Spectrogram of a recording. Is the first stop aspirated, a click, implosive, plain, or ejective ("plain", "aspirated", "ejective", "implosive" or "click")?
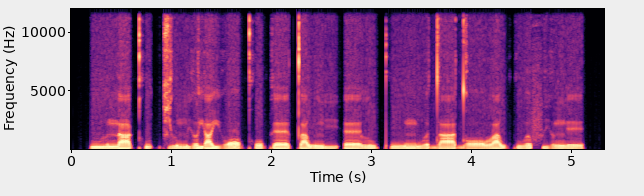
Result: aspirated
